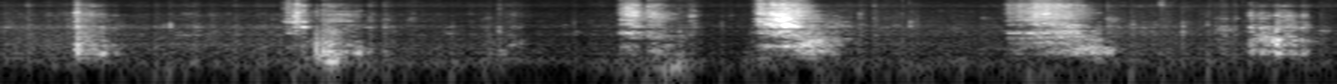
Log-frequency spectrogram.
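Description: A spatula scraping across a kadai while stirring a Malabar spinach and shrimp stir-fry: six short rasping strokes with quiet gaps between.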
